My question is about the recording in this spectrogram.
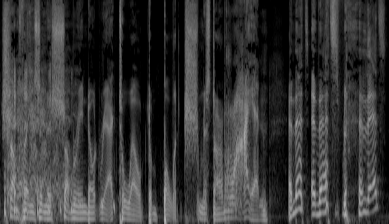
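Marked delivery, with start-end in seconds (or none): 0.0-5.4 put-on slow, slushy Scottish accent with the s turned to sh; Sean Connery Scottish accent. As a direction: mimic a Scottish-accented submarine captain's threat, drawn out. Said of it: "a goddamn Russian with a Scottish accent".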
